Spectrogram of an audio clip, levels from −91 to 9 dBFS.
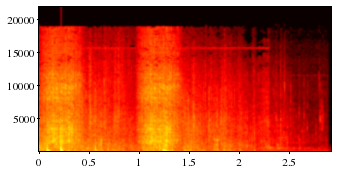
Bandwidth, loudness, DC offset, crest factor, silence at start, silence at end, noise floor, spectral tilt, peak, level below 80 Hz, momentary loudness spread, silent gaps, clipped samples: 19.5 kHz; -18 LUFS; 0.2%; 20 dB; 0 s; 0.45 s; -44 dBFS; -2.5 dB/octave; 0 dBFS; -42 dBFS; 21 LU; none; under 0.1%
